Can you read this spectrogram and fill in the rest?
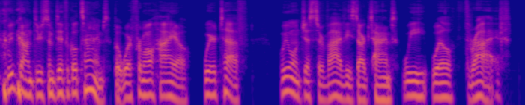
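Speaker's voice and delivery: put-on robotic voice. Retelling a congressman's stump speech run-through: acting out a robotic speech. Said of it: "totally robotic".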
